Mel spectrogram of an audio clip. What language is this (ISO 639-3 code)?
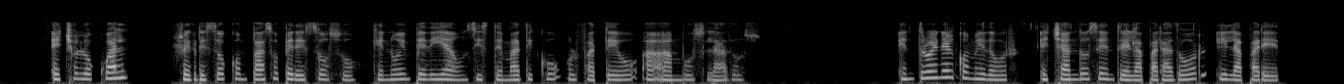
spa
